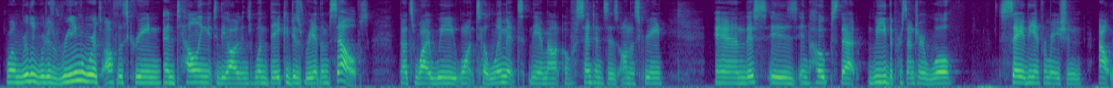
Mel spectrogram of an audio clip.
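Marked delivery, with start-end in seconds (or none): none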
